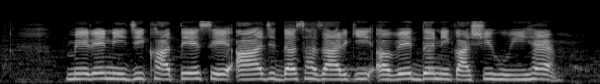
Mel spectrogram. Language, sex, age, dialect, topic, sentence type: Hindi, female, 18-24, Hindustani Malvi Khadi Boli, banking, statement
